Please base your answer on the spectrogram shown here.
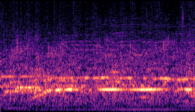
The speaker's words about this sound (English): Clap your hands. And it's a real blessing. Keep clapping your hands.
